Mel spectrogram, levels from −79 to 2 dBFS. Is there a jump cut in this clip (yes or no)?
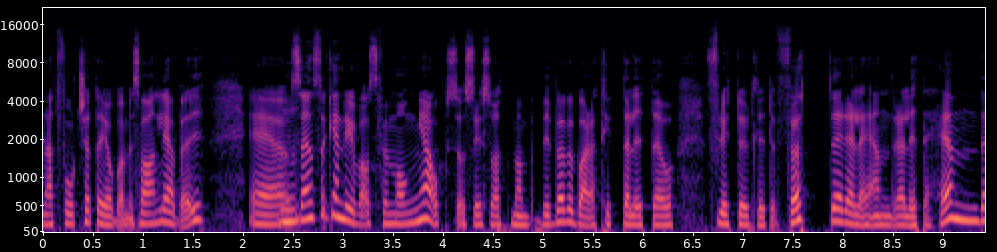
yes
